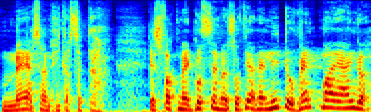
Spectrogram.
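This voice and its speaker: An actor playing a bitter, paralysed former magician who shifts between sarcastic and angry outbursts. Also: male voice, high-pitched, lively intonation, brisk, slight background noise. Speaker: radio jockey.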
